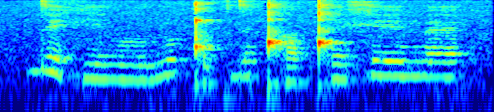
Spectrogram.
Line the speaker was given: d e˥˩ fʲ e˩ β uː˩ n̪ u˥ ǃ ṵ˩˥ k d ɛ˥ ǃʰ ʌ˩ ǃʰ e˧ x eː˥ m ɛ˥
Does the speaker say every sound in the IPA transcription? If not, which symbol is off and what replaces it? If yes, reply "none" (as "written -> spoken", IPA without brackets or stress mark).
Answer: none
